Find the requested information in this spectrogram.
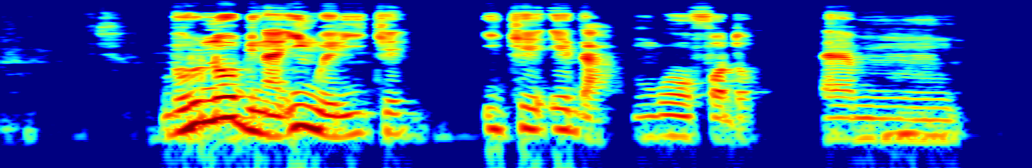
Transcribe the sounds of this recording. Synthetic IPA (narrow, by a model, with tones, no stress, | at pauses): bu˨ɾu˦no˦bi˨na˨ʔi˦ŋʷe˨ɾi˨˦i˦ke˦ | i˦kʰe˦ʔɪ˦da˨ŋ͡m̩˦ɡ͡bʊ˦fɔ˨dʊ˨ | e˦m̩˦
